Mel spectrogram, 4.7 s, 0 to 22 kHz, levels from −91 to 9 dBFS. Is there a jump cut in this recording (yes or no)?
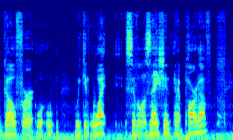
yes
